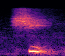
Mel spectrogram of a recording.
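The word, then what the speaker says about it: し: Nah, ini pelafalannya minasang harus ingat ya. Shi. Kayak nyebut shi perempuan. Jadi bukan si, tapi shi.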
